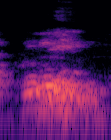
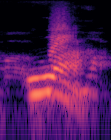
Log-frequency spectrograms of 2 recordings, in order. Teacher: Waw, ba sama mim itu keluarnya di antara dua belah bibir dan sedikit direnggangkan bagian waw.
